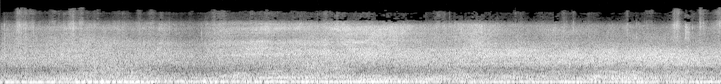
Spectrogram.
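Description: Steady low outdoor rumble with a hiss that swells and fades between about three and six seconds in.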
